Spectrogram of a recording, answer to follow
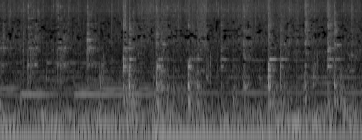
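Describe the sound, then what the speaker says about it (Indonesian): Shallots and garlic sautéing in a pan with ginger and shallot stems, a dense close sizzle with repeated scraping stir strokes in an uneven rhythm, no voices. "Tumis sampai harum"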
